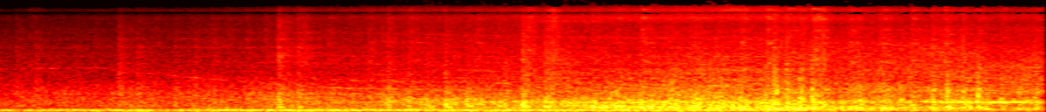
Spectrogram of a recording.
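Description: MBTA Red Line subway train running on the rails and growing louder, its wheels clacking over rail joints. A steady whine comes in near the end.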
